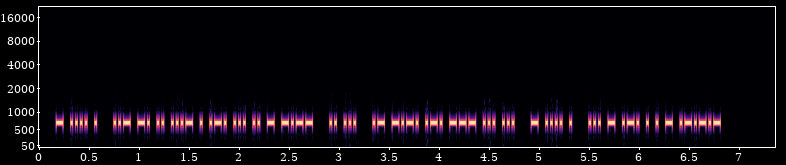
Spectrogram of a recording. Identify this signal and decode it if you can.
Morse code, heard as a keyed tone, about 50 wpm, 700 Hz. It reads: THE UNIVERSITY IS ACROSS THE STREET.
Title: Sentences from Top 1000 Words - Review Part 5 - 50wpm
